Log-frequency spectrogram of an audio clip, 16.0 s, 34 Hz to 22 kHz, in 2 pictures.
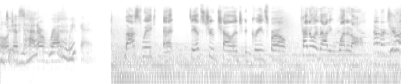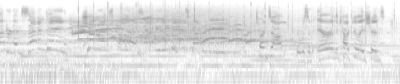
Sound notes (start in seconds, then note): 11.6 cheering and applause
